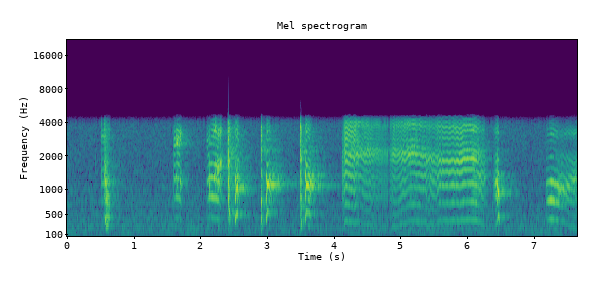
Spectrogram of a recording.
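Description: An infant gives sharp, abrupt catches, each followed by brief crying and whimpering: hiccups interrupting a baby's cry.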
